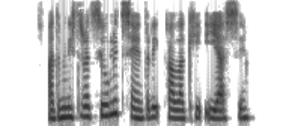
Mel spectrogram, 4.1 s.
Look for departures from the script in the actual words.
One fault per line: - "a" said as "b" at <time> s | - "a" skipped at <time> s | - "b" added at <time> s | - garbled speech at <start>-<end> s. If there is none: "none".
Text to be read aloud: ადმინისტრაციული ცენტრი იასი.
- "ქალაქი" added at 2.3 s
